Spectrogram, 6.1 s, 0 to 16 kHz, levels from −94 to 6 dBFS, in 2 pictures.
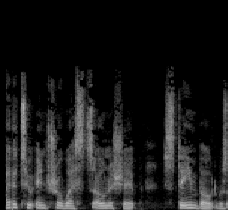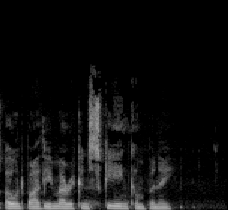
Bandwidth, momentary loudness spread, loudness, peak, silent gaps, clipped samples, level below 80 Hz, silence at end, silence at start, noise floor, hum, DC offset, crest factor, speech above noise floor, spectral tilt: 11 kHz; 9 LU; -29 LUFS; -10 dBFS; none; under 0.1%; -70 dBFS; 0.75 s; 0.1 s; -70 dBFS; none; under 0.1%; 20 dB; 41 dB; -4 dB/octave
